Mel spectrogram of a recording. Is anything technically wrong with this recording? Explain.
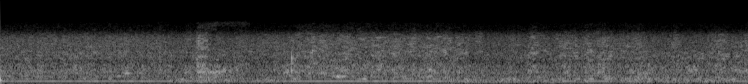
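Yes. From 1.95 to 2.34 s there is an echo leak: a copy of the speech trailing by about 240 ms and about 5 dB louder than the original, likely a far-end echo canceller missing loudspeaker pickup. Unlike room reverb, it's a distinct repeat rather than a smooth tail.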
